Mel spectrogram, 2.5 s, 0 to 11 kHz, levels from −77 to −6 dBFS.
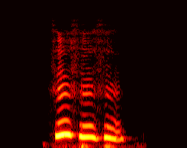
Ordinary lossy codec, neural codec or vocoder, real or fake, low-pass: MP3, 32 kbps; none; real; 7.2 kHz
